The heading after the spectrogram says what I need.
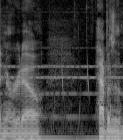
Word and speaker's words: Naruto: Yeah, I'm one of those people who emphasize the first syllable. So I say Natsuki and I say Naruto and I say Madoka.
